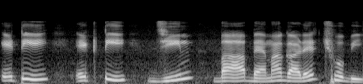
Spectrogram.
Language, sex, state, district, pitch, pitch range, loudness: Bengali, male, West Bengal, Dakshin Dinajpur, 180 Hz, 155-215 Hz, -12 LUFS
